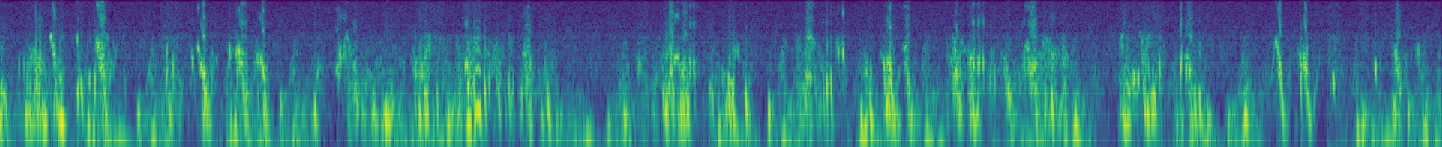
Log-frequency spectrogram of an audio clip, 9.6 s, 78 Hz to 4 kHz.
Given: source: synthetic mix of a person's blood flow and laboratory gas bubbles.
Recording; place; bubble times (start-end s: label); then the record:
Doppler ultrasound of blood flow; precordium
0.00-0.08 s: bubbles
0.10-0.89 s: bubbles
1.08-1.46 s: bubbles
1.50-1.83 s: bubbles
2.07-2.17 s: bubbles
2.24-2.98 s: bubbles
3.03-3.74 s: bubbles
4.25-4.67 s: bubbles
4.72-5.02 s: bubbles
5.30-5.67 s: bubbles
5.74-6.12 s: bubbles
6.31-7.14 s: bubbles
7.46-7.78 s: bubbles
7.84-8.11 s: bubbles
8.47-8.61 s: bubbles
8.63-8.81 s: bubbles
8.86-8.94 s: bubbles
9.07-9.22 s: bubbles
9.27-9.49 s: bubbles
9.58-9.62 s: bubbles
From the record:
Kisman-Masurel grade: 343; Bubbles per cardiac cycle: rolling drumbeat, 9 or more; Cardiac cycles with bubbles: 100%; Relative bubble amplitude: loud (0.450 to 0.775); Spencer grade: 3 (all of the cardiac periods contain showers or single bubble signals, but not dominating or overriding the cardiac motion signals); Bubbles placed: only in the low amplitude regions of the cardiac cycle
